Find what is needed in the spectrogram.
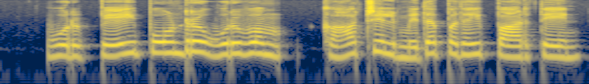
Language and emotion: Tamil, fearful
